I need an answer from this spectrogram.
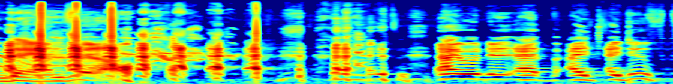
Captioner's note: both laughing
